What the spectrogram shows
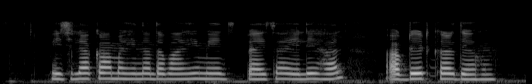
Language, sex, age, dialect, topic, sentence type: Magahi, female, 51-55, Central/Standard, banking, question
